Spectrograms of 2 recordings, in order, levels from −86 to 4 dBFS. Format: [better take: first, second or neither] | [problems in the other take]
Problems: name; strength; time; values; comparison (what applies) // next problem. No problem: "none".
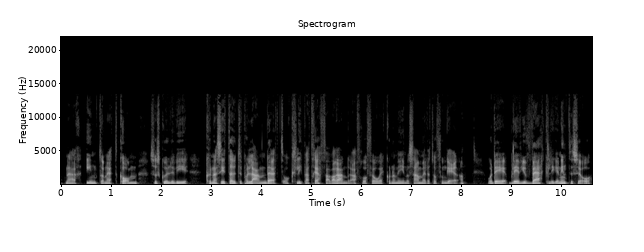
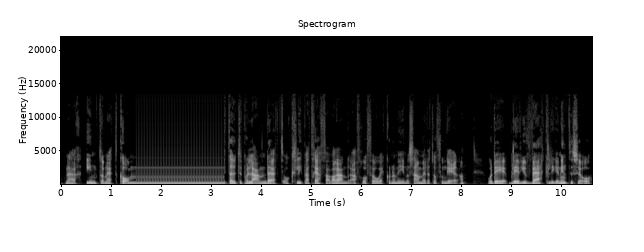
first | audio freezing; at 1.5 s for 2 s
